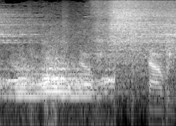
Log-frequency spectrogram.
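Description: Break in a house DJ mix: the kick drum drops out and a loud hissing noise sweep takes over with a held stack of low steady tones. The tones stop a little past halfway and the hiss carries on, brighter.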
